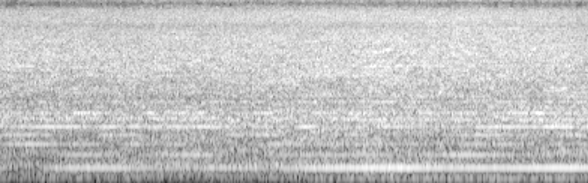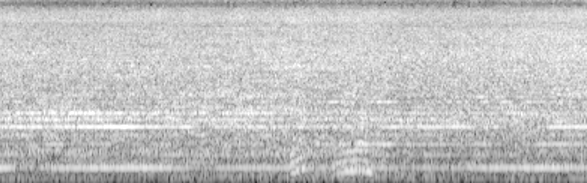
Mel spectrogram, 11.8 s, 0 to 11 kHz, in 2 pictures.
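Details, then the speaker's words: Pawn-shop leaf blower blowing debris out of a truck trailer gives a steady, even fan whoosh over a constant motor hum, with no surging or rattle, and does the job: normal running. "Yeah, here we go. Just blow up our this. Man, that's pretty good. Not bad for $20, I'll tell you that. It does the job."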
